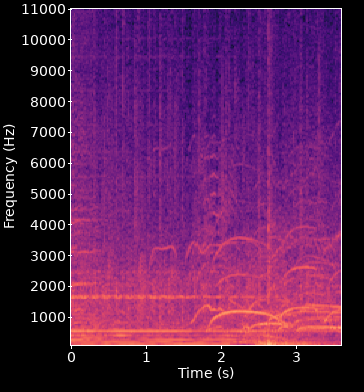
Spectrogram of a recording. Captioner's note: crowd cheering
